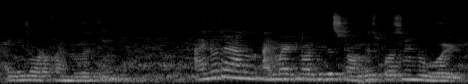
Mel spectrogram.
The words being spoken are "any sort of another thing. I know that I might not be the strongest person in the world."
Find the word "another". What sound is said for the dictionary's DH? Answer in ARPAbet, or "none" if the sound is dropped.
none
